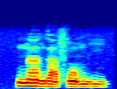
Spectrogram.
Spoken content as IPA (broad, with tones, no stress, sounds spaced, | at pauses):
n ã˧ ɡ a˨ f ɔ̃˧ m i˧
